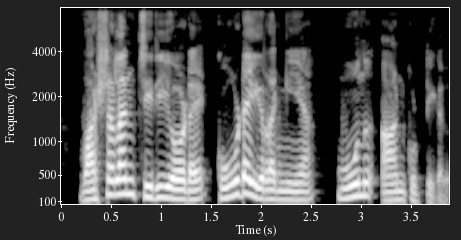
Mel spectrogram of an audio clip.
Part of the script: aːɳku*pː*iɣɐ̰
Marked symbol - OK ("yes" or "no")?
no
